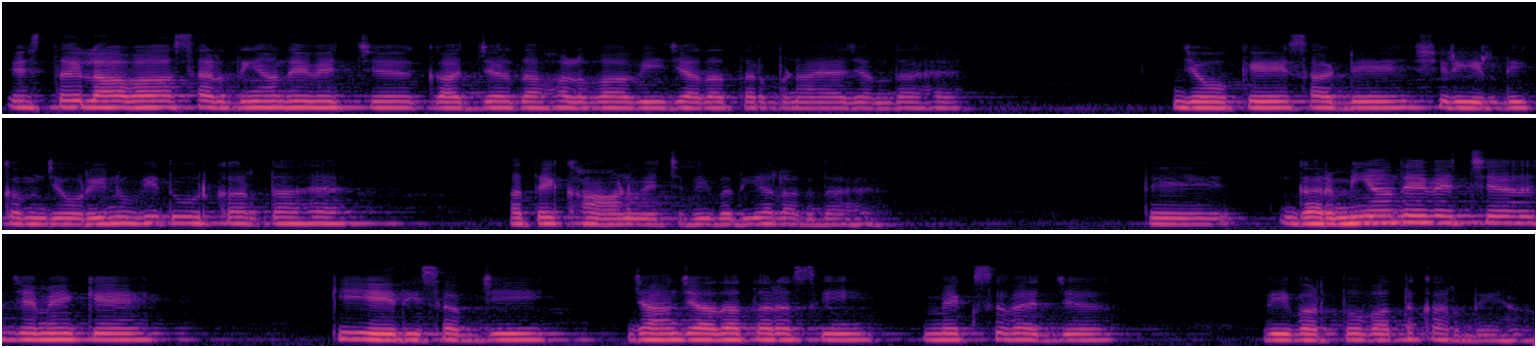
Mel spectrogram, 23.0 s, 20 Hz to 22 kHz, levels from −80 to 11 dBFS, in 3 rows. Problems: background sounds at intervals, background conversations at intervals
